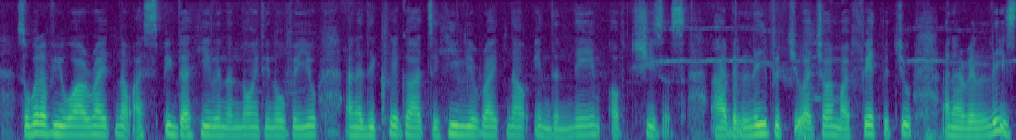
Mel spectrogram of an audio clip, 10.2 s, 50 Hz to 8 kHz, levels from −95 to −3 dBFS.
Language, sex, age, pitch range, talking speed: English, male, 50-69, 120-140 Hz, 235 wpm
